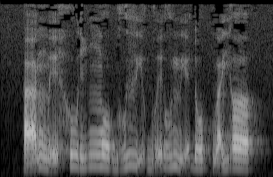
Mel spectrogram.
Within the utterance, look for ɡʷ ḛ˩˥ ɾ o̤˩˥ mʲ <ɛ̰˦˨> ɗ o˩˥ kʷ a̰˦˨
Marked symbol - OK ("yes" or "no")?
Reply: no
